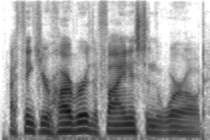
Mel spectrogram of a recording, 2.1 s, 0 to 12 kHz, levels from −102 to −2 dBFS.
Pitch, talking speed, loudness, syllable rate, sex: 125 Hz, 255 wpm, -19 LUFS, 5.8 syllables/s, male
